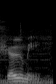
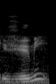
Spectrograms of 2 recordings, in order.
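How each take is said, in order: First: The name sounds like the words 'show me'. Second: The name does not sound like 'show me'. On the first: "kind of sounds like a show me" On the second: "there's me like Xiaomi"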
